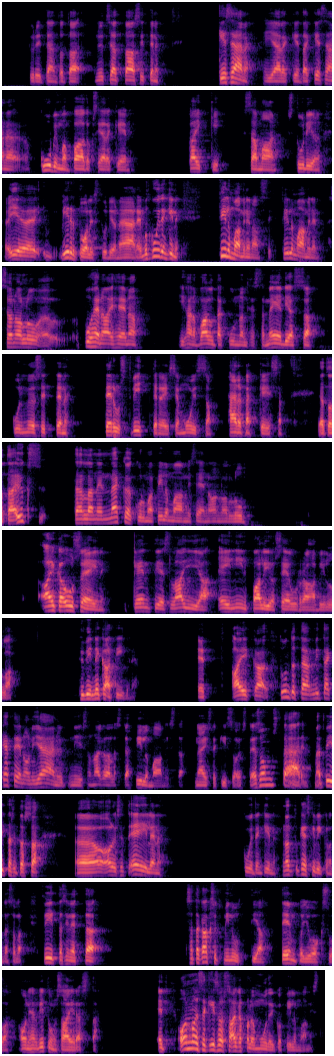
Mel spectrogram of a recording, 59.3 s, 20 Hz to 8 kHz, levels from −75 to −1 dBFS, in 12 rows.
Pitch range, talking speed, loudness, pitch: 105-150 Hz, 110 wpm, -26 LUFS, 125 Hz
